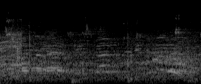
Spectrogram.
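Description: Basketball being dribbled on a hardwood court, with faint arena crowd murmur behind it.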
